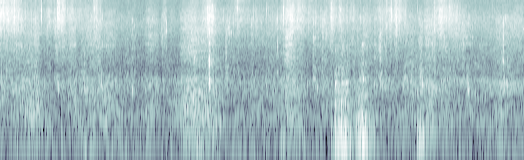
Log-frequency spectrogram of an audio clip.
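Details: Pigs expressing contentment with soft, rhythmic grunts in a barnyard; low muffled grunts come in a loose cluster near the middle, with a few fainter ones around them against a hissy background.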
